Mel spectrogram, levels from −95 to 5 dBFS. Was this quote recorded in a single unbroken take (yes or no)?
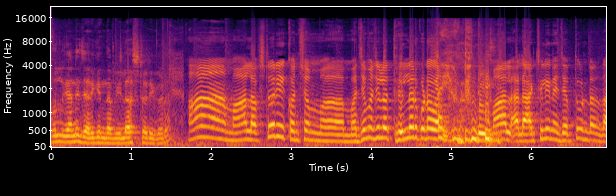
no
